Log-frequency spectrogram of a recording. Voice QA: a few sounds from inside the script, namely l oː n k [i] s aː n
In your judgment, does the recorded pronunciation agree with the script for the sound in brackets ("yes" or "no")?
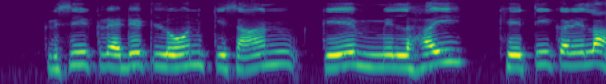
no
